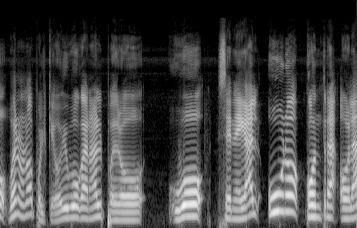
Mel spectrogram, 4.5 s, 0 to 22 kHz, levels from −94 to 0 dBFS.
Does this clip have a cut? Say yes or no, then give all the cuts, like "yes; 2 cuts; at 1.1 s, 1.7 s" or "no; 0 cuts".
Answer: yes; 1 cut; at 2.6 s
